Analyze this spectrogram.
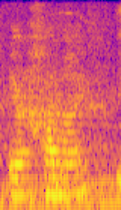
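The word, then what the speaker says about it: ἔρχομαι: Erchomai. Yep, just make that omicron a short O sound. Erchamai.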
